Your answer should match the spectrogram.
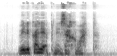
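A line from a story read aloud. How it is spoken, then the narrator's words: Muttered under breath. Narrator (Russian): пробормотал себе под нос Старкос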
